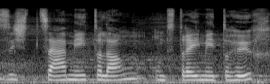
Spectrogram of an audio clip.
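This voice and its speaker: A woman speaks with a Basel accent. There is noticeable background noise and audible room echo. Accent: Basel Swiss German. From Basel, Switzerland. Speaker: painter. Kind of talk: radio interview. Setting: live at exhibition hall.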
